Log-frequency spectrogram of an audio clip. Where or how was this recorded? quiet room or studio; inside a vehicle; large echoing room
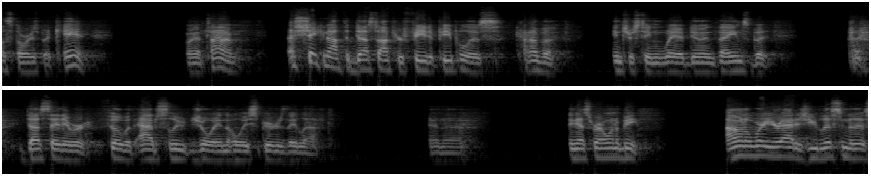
large echoing room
